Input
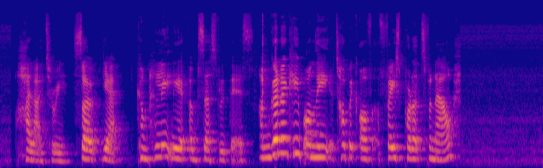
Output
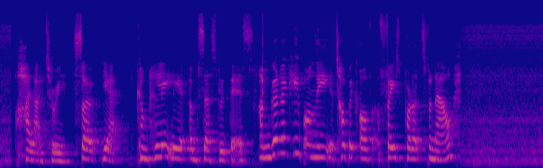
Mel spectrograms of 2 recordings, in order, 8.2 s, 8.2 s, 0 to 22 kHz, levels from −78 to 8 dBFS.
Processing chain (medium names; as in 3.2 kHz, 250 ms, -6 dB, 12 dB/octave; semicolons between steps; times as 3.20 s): 4.26–4.90 s: peaking EQ 420 Hz -9 dB 2.7 oct; compression 3:1, threshold -39 dBFS, peak gain reduction 23 dB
